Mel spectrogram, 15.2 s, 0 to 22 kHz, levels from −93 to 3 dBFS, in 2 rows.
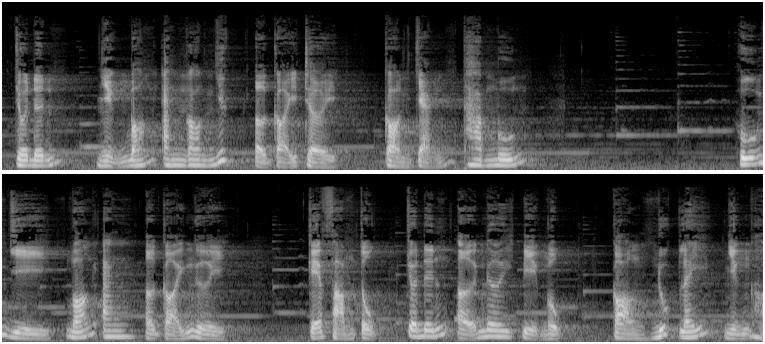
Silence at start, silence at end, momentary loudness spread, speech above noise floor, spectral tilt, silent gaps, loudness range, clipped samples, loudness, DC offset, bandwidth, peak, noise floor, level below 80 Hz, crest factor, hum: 0.15 s; 0 s; 8 LU; 27 dB; -6.5 dB/octave; none; 3 LU; under 0.1%; -21 LUFS; under 0.1%; 15.5 kHz; -2 dBFS; -48 dBFS; -52 dBFS; 20 dB; none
